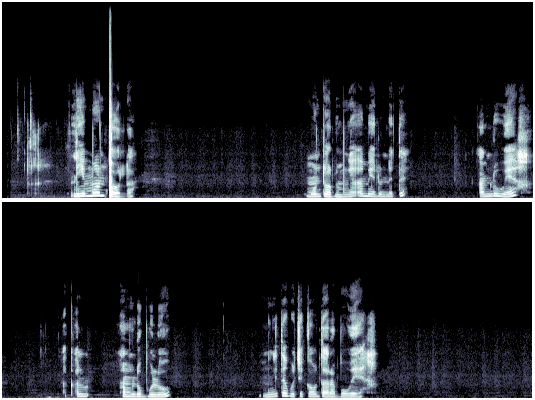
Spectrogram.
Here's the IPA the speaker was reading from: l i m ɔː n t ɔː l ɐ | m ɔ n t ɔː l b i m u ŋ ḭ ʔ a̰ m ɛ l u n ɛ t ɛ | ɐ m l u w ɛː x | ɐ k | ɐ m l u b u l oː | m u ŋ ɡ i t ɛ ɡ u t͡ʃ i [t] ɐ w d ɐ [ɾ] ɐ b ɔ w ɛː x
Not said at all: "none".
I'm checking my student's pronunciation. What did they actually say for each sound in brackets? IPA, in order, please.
k, ɾ

